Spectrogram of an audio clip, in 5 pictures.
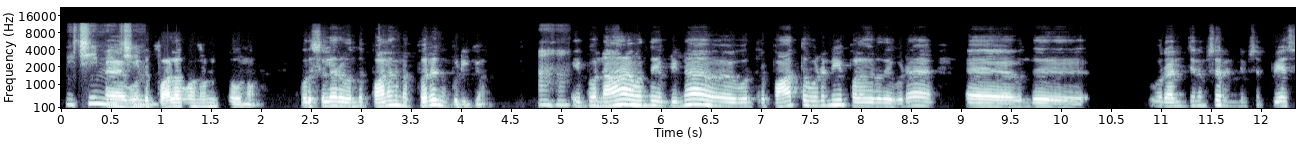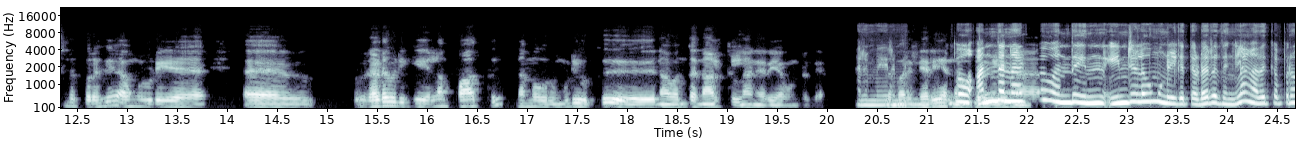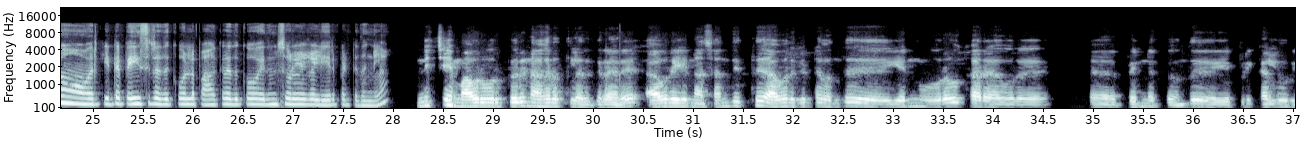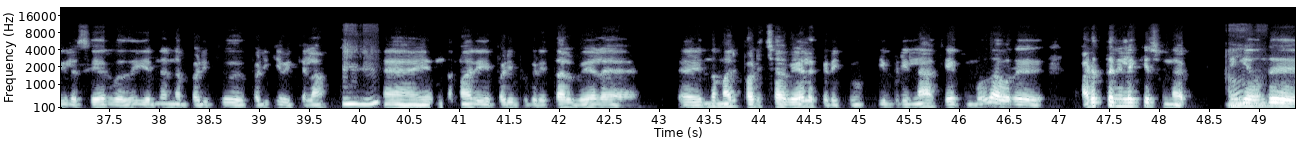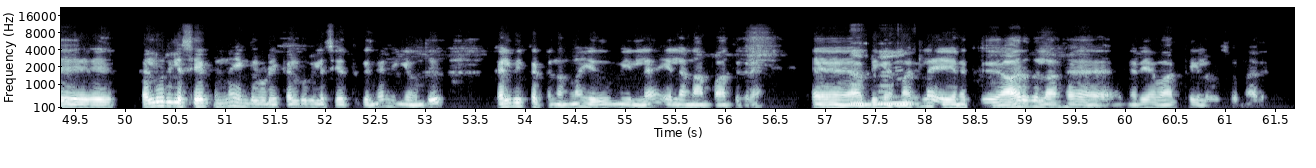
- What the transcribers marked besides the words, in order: tapping; other background noise
- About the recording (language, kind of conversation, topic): Tamil, podcast, புதிய ஒருவரை சந்தித்தவுடன் இயல்பாக உரையாடலை எப்படித் தொடங்கலாம்?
